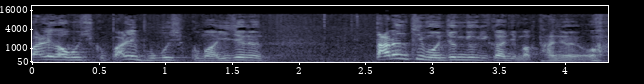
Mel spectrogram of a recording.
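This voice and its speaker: This man's voice sits high in pitch. It swings very widely up and down. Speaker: football club CEO. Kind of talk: interview. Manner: formal.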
